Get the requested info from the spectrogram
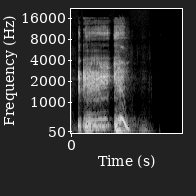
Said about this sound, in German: ich musste mich irgendwie räuspern und dann ist aber der Frosch nicht ganz rausgekommen. Und dann habe ich einfach gedacht, was hey, klingt lustig.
